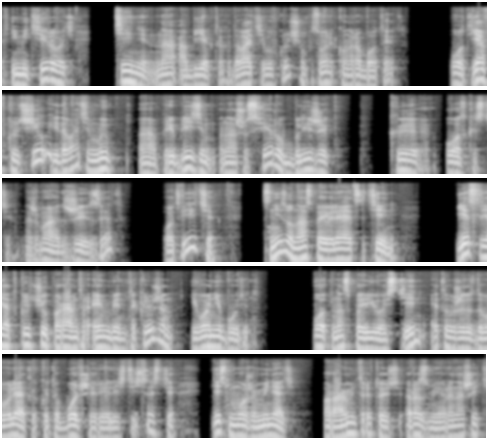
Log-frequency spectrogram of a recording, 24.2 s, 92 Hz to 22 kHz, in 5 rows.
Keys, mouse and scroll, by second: 0.6-2.0 scroll, 2.6 scroll, 3.3 click, 4.8-5.6 scroll, 5.6 click, 5.8-6.8 scroll, 6.8 scroll, 9.4 g, 9.7 z, 12.1 right click, 12.3 scroll, 13.0 shift+middle click, 13.1 scroll, 14.3 shift+middle click, 15.9 click, 16.9 click, 17.9 middle click, 18.1 middle click, 18.2 middle click, 19.8 click.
